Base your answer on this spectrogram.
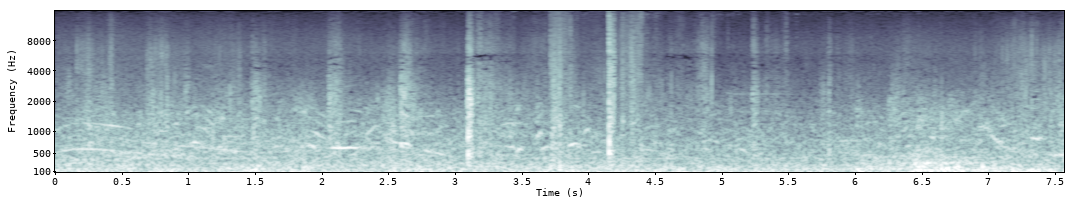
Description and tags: Steps sand
Field recording of 10 steps on the sand of the beach approaching and going away. You can also listen the waves of the sea and the noise of the people in the beach one sunny day.
beach, field-recording, sand, steps, walk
